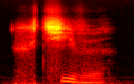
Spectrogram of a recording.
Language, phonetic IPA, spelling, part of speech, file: Polish, [ˈxʲt͡ɕivɨ], chciwy, adjective, Pl-chciwy.ogg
